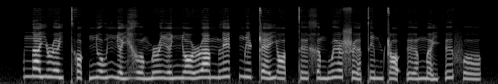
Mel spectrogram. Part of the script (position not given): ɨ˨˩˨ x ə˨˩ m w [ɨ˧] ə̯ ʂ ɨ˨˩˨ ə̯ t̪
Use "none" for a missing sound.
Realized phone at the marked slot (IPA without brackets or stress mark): ɨ˧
